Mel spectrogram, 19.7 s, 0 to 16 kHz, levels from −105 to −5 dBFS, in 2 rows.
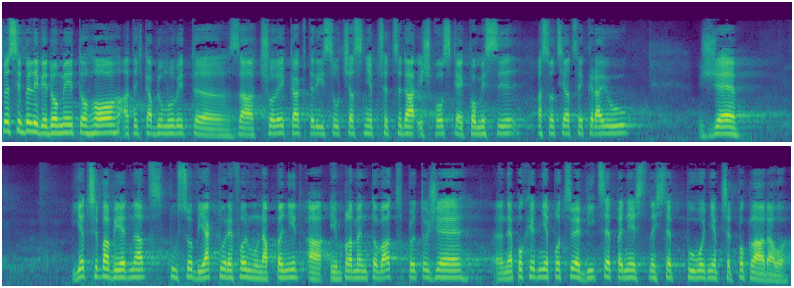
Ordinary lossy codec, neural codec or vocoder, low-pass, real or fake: MP3, 48 kbps; codec, 24 kHz, 1.2 kbps, DualCodec; 10.8 kHz; fake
